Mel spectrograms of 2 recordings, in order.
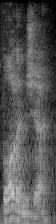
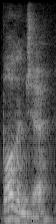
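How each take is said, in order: First: It is pronounced the English way. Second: The same.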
